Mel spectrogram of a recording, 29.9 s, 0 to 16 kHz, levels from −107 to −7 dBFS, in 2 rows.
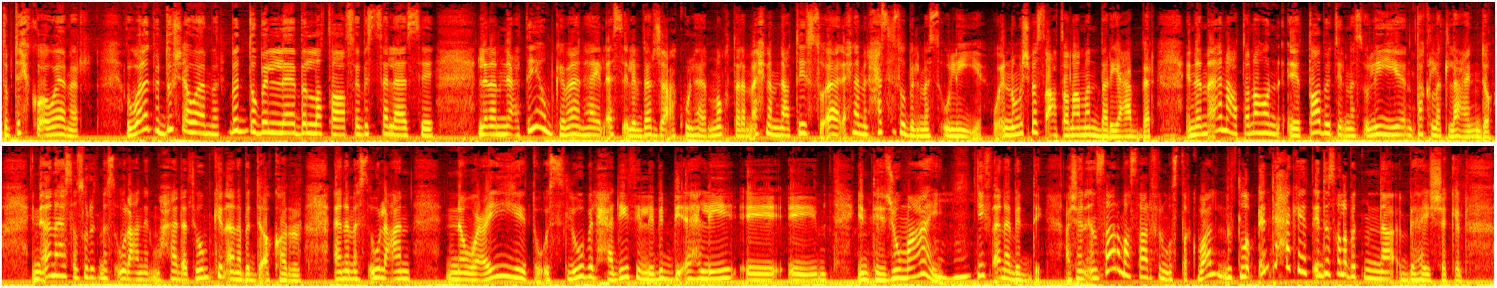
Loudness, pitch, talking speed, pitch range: -31 LUFS, 190 Hz, 160 wpm, 160-235 Hz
